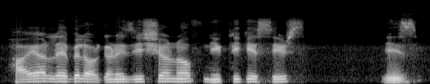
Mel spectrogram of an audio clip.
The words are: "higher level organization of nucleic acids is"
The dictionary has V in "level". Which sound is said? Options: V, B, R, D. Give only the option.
B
